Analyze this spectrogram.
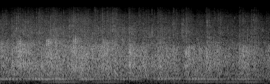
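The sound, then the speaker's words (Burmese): Steady applause from a church audience clapping their hands in praise, a dense, continuous wash of many overlapping claps that holds at an even loudness from start to finish. “လက်ကုပ်တီးလက်ဖျောက်ချီးမွမ်းရအောင်”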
